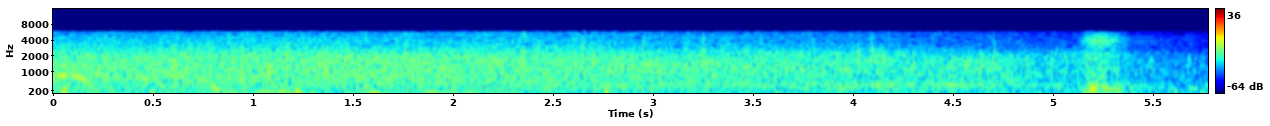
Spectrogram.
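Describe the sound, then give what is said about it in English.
A crowd claps steadily for several seconds, a dense, even patter of many hands with no pauses. Near the end one louder, sharper clap or thump stands out before the applause thins. “Give sin and good a round of applause.”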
